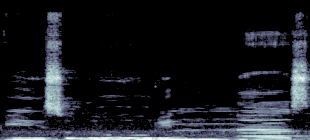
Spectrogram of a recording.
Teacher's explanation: واو ساکن سے پہلے پیش واو مدہ ہے، کھینچ کے پڑھیں گے۔ صدور الناس، نون شدت پہ غنہ کریں گے، الف مدہ ہے۔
